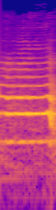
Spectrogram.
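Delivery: high, loud cockatoo-like screech.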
